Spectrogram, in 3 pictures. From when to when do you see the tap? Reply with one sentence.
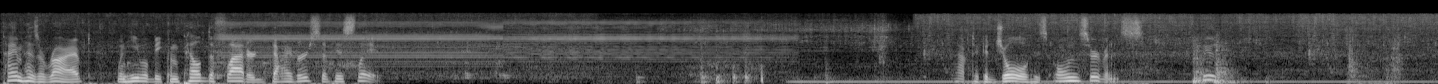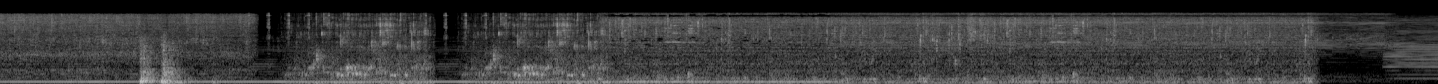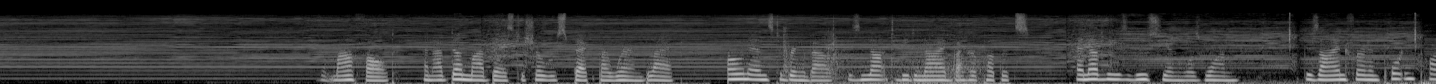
You can hear the tap from 0.0 to 27.6 s.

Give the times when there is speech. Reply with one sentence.
The speech can be heard from 0.0 to 3.8 s, from 9.5 to 12.2 s and from 31.9 to 43.0 s.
